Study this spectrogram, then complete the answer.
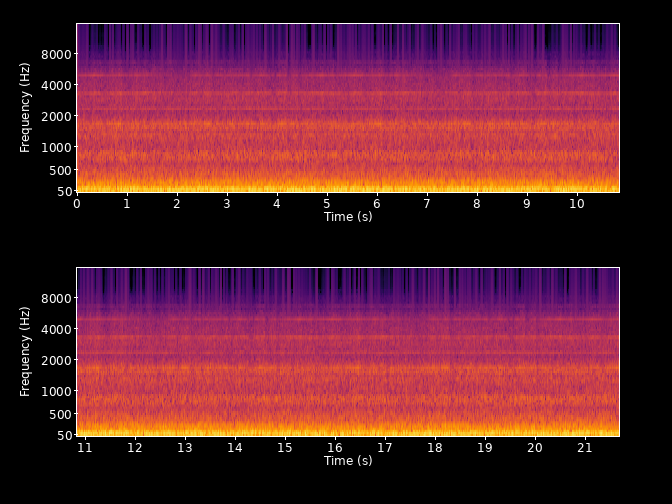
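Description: A jet engine roars steadily with a deep rumble.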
